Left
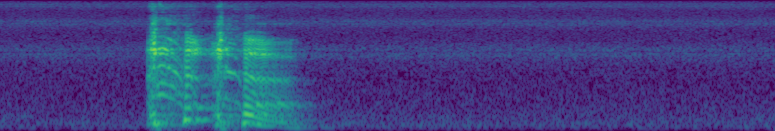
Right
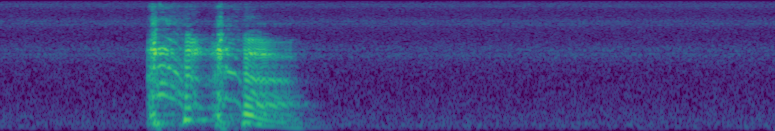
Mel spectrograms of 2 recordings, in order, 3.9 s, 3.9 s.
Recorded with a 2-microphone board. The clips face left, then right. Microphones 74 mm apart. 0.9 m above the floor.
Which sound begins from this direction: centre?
A cough, at 0.7 s.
